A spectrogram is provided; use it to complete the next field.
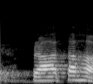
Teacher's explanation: इसका उच्चारण आधे हा के समान होता है और आ के साथ जोड़कर आहा की तरह लिखा जाता है। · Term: विसर्ग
